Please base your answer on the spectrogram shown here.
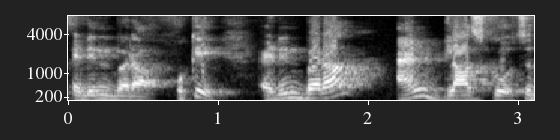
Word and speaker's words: Edinburgh: Edinburgh nahi bolte, it's pronounced as Edinburgh.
